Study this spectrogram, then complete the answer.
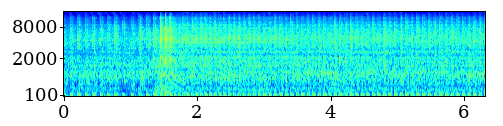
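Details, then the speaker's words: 1976 Honda Z50J1 Monkey after a new spark plug and a coil change, while the carb mixture screw is turned in and out. A low, lumpy idle that stumbles as the mixture goes off. Rough running during carburettor mixture adjustment. "Just turn it into where it wants to die. About there. And then turn it out till it wants to do the same, if it will. Starting to run rough there as well, so"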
